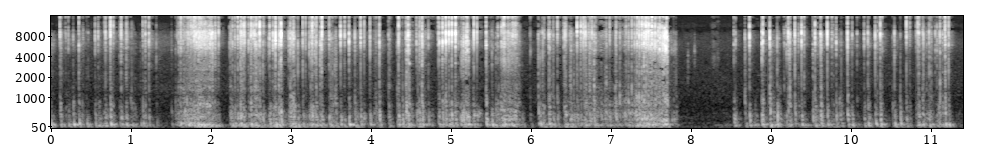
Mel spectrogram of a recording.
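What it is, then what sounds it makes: Wooden mat tapped and scratched. A wooden mat is tapped and scratched in quick, dense bursts, giving crackly, rustling scratches with soft low thuds underneath and bright brushing noise on top. The scratching runs nearly continuously with brief pauses, including a short quiet gap near the end before it resumes.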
